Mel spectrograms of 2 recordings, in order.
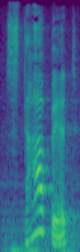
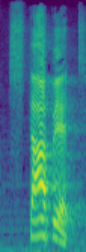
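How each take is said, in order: First: Shocked question. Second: Loud, high, falling outburst; shouted order. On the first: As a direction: repeat it back in disbelief. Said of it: "And she's shocked". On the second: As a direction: burst out with a blunt command. Therapist delivers his two words. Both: Acted.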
